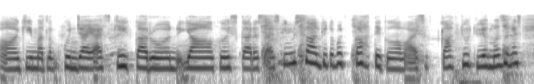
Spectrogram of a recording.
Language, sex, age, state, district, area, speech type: Kashmiri, female, 18-30, Jammu and Kashmir, Kupwara, rural, spontaneous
